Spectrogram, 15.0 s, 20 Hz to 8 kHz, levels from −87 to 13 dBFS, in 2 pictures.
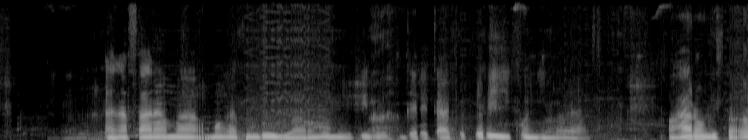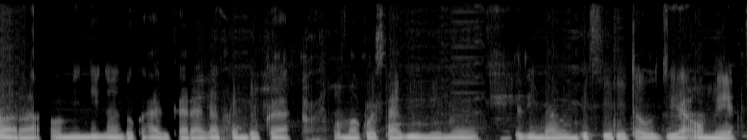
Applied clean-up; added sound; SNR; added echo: neural separator model SepFormer DNS4.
